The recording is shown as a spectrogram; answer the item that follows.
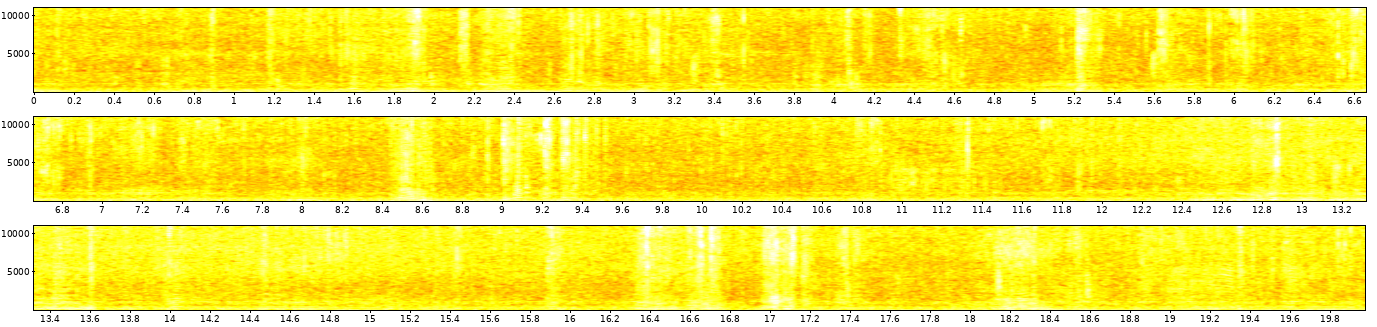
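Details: Honey bees at work in an open hive, recorded with the microphone inside on a fine, sunny day; low steady humming broken by short whining buzzes and occasional crisp ticks.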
